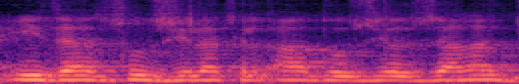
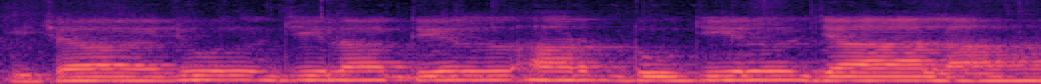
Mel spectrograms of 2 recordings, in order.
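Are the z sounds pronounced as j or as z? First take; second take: z; j. First: The z sounds are pronounced as z. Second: The z sounds are all pronounced as j.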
